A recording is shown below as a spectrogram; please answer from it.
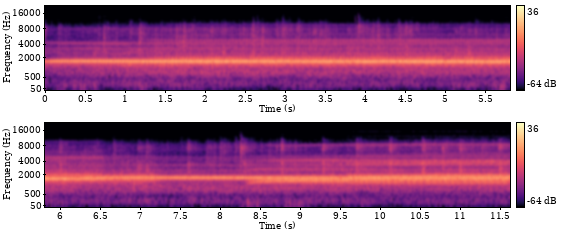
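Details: American toads in the city of Columbus give long, steady, high musical trills that overlap and shift slightly in pitch.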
